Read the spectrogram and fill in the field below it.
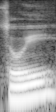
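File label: "zui", Mandarin Chinese, tone 2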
